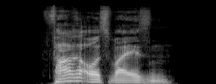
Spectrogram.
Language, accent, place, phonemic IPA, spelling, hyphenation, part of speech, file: German, Germany, Berlin, /ˈfaːɐ̯ˌaʊ̯svaɪzn̩/, Fahrausweisen, Fahr‧aus‧wei‧sen, noun, De-Fahrausweisen.ogg
- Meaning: dative plural of Fahrausweis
